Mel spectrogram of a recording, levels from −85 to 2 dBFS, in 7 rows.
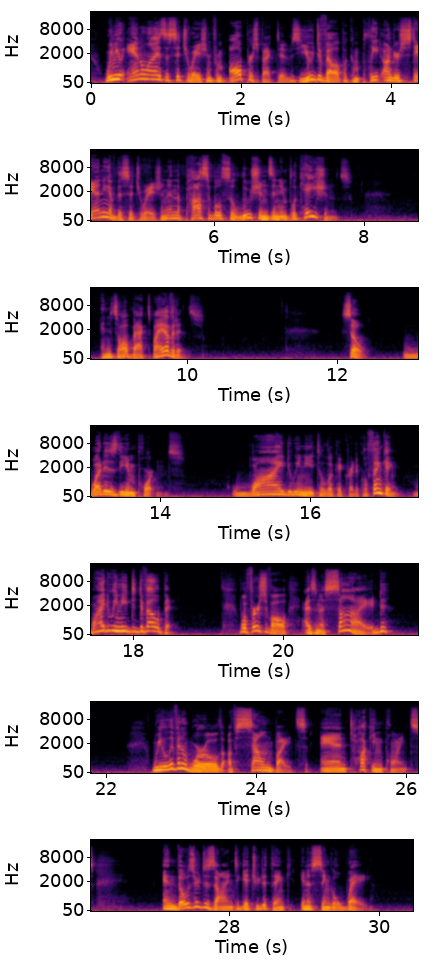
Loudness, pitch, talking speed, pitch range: -19 LUFS, 135 Hz, 160 wpm, 110-170 Hz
